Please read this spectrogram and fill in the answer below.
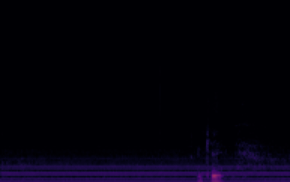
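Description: Steady electrical mains hum with a stack of even overtones, running under the lecture recording. A short spoken "OK?" comes near the end.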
